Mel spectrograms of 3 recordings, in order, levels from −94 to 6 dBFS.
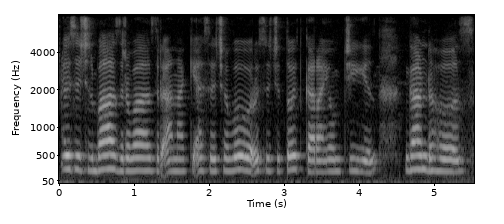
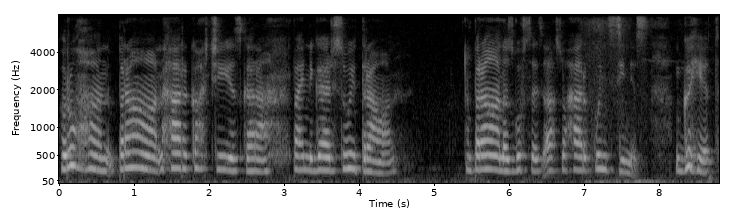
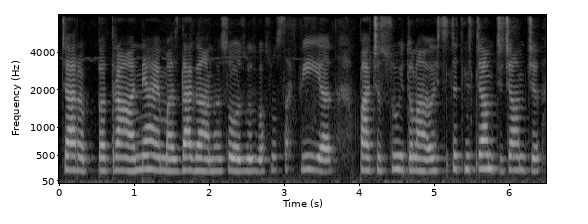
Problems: background sounds at intervals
